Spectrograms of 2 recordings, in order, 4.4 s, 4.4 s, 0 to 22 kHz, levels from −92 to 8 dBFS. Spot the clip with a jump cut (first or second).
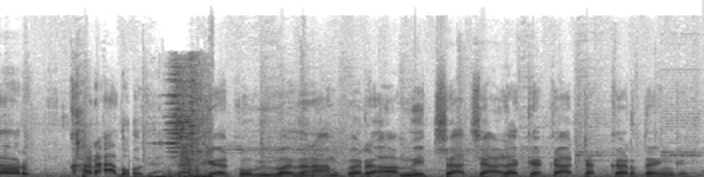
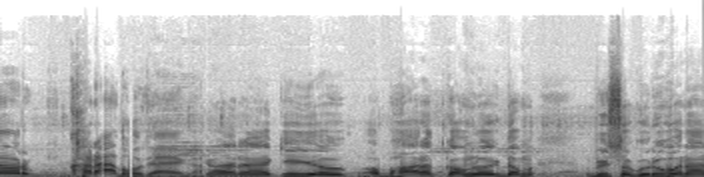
first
